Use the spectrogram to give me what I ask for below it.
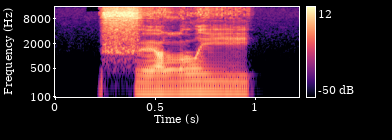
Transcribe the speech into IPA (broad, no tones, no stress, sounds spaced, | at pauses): f ʏ lˠ w i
